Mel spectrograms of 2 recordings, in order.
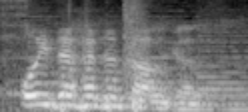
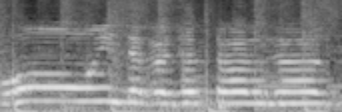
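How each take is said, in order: First: It is recited in a plain, ordinary voice. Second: It is recited in a put-on preacher-like style. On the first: An ordinary contestant recites it. "খুবই normal normal ভাবে" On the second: A religious student recites it. "একজন মাদ্রাসার একজন student"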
